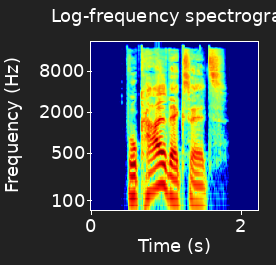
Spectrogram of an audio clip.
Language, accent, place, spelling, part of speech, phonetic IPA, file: German, Germany, Berlin, Vokalwechsels, noun, [voˈkaːlˌvɛksl̩s], De-Vokalwechsels.ogg
- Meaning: genitive singular of Vokalwechsel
